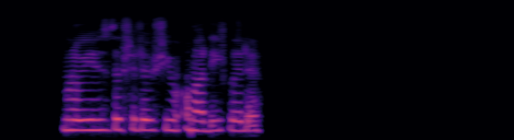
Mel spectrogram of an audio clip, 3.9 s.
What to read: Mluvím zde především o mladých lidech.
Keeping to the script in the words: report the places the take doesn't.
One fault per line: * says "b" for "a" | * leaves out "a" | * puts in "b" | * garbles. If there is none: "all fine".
all fine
